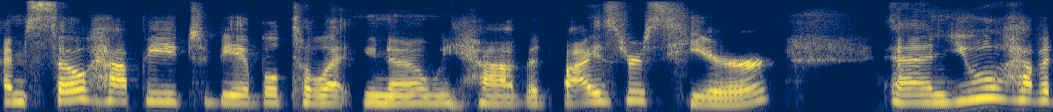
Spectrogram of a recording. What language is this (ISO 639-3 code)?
eng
